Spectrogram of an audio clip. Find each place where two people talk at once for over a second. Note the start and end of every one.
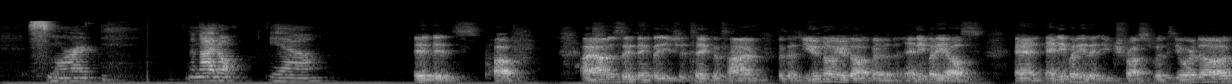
none

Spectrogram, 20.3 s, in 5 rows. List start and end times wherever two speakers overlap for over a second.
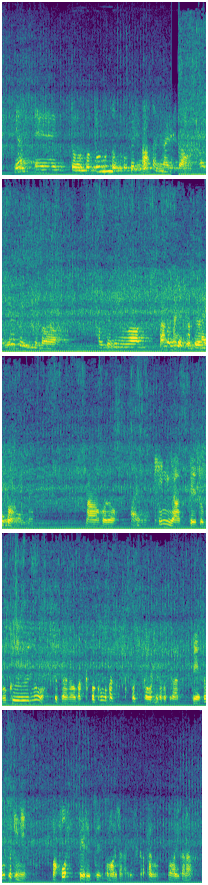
7.2-8.6

